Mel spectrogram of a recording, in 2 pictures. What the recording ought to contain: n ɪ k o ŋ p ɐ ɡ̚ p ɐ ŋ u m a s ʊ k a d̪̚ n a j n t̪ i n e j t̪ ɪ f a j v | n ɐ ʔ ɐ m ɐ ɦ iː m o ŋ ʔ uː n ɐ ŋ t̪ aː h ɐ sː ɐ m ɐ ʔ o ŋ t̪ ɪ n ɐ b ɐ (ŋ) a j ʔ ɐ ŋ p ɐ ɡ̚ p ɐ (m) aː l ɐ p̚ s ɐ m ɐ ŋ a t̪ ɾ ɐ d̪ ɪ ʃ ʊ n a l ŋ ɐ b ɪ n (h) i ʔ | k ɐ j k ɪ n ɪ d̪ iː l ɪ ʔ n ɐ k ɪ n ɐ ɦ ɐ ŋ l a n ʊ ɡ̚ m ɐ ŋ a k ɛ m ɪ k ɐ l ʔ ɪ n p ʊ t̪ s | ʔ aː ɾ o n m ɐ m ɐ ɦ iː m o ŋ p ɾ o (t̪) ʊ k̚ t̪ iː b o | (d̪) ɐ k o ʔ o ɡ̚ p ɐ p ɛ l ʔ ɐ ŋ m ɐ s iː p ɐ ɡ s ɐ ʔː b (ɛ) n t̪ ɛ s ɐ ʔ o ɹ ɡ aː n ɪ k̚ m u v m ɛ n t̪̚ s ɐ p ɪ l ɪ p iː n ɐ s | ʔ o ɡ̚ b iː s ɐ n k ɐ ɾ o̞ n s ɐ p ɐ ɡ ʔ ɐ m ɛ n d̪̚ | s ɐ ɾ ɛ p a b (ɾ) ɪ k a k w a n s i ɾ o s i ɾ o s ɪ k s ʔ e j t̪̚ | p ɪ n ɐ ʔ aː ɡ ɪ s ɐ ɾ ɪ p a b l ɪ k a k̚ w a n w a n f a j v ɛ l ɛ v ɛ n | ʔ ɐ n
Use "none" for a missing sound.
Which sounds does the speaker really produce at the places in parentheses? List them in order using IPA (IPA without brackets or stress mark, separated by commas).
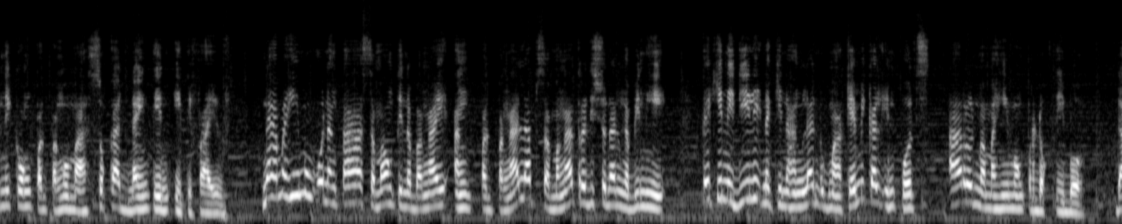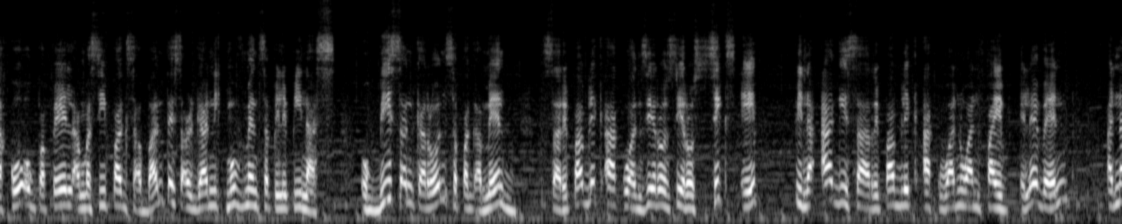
ŋ, ŋ, h, d̪, d̪, a, l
